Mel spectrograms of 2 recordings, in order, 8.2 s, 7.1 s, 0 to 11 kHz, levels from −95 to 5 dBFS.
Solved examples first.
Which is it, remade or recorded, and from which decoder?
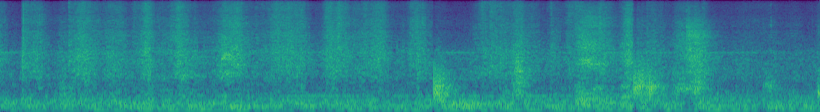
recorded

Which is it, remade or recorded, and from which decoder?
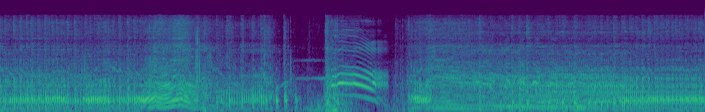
remade, vocoder, BigVGAN v2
